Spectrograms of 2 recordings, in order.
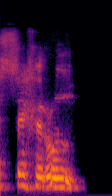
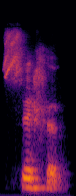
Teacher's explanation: सेहरुन अगर मैं पढ़ूं तो फिर तो रा मोटा पढ़ा जाएगा क्योंकि रा के ऊपर दो पेश हैं, लेकिन अगर मैं रा को साकिन कर दूं यहाँ वक्फ करके तो फिर मैं क्या पढ़ूंगा, सेहर।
